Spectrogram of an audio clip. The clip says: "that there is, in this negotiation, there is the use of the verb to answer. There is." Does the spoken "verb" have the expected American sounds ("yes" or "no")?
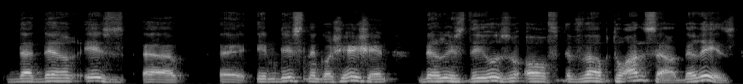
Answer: yes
